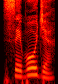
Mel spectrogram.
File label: "cebolla", Spanish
